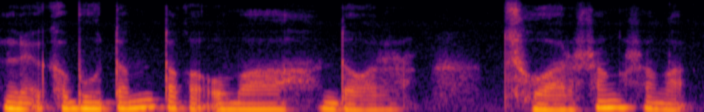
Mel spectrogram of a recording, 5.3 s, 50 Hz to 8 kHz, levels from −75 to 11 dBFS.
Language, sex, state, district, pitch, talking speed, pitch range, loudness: Mizo, male, Mizoram, Aizawl, 115 Hz, 125 wpm, 105-125 Hz, -17 LUFS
